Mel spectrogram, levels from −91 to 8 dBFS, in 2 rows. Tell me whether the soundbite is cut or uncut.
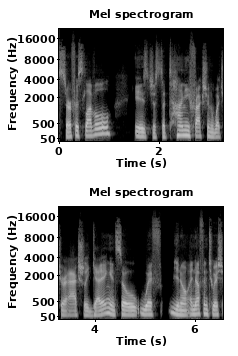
uncut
